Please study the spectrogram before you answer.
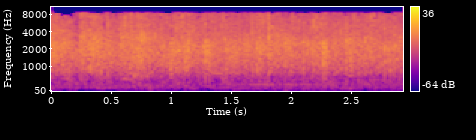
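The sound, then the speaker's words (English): A large group clapping their hands in praise to the Lord, a continuous dense steady wash of many hands at even loudness, without any voices standing out. “Come on, clap your hands to the Lord and give Him some praise.”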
